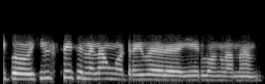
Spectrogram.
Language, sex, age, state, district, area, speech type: Tamil, female, 18-30, Tamil Nadu, Mayiladuthurai, rural, conversation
